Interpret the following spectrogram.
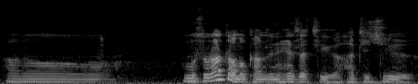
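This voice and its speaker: A man, an English conversation teacher talking casually to camera in a rambling, halting way full of fillers and restarts. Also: mid-range voice, steady tone, fairly bright tone. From Japan. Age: 60s.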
